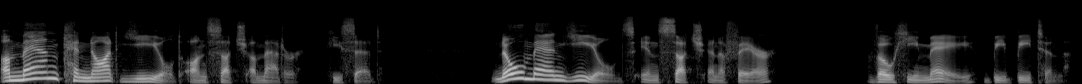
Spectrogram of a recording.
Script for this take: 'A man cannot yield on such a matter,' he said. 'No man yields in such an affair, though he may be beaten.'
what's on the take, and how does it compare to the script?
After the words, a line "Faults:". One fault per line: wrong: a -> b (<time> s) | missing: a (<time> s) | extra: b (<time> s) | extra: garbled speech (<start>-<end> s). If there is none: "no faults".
'A man cannot yield on such a matter,' he said. 'No man yields in such an affair, though he may be beaten.'
Faults:
no faults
